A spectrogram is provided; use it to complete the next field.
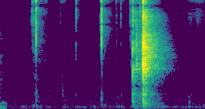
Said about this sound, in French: Et je coupe le fil.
